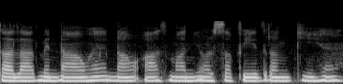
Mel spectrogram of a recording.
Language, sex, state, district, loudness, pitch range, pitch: Hindi, female, Chhattisgarh, Sukma, -13 LUFS, 165-175 Hz, 170 Hz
